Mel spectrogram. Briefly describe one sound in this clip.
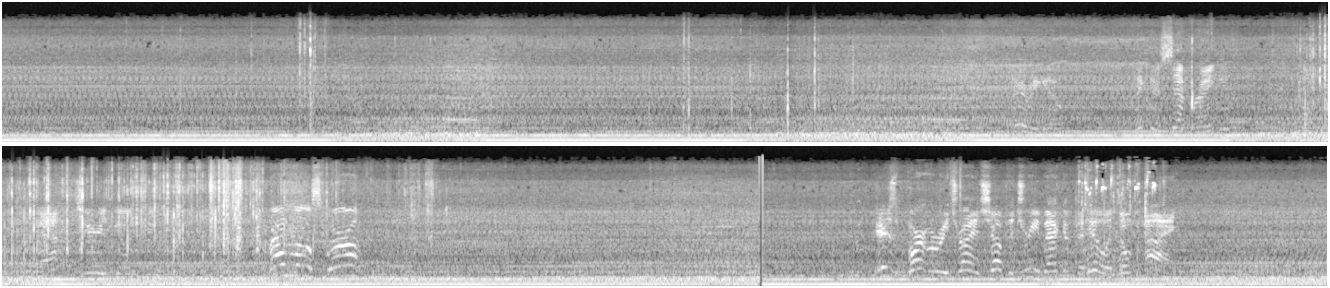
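A heavy machine's diesel engine rumbles steadily up close.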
